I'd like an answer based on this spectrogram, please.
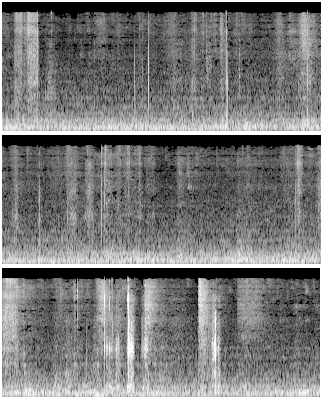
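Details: Quiet indoor room tone with scattered soft crunching, tapping and rustling sounds.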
